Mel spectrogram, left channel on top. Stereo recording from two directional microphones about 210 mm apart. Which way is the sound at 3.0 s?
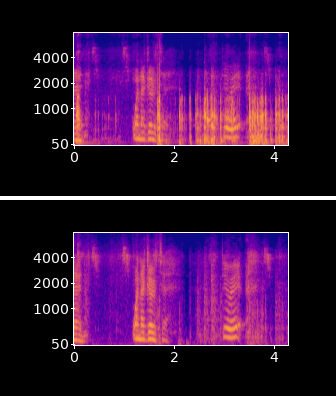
55° right (ahead or behind).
